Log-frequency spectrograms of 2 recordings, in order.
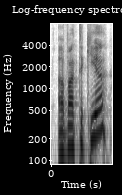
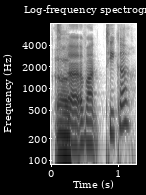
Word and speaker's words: Avantika: Karen um she was uh she actually is avania I'm I'm sorry if I'm pronouncing that totally wrong guys avantika avantika okay yeah so avantika avania um you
